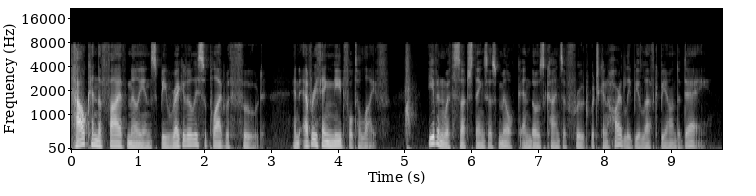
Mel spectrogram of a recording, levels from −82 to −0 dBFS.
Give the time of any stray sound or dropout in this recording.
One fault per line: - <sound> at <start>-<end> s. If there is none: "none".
- whoosh at 5.0-5.2 s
